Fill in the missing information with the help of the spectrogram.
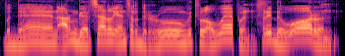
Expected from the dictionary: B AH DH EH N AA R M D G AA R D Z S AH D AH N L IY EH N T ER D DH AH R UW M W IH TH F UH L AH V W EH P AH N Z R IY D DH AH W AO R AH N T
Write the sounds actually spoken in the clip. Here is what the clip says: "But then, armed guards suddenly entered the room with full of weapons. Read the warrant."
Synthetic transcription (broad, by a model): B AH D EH N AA R M G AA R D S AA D L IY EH N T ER D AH R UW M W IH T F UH L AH F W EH P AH N R IY D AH W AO R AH N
